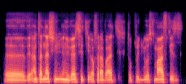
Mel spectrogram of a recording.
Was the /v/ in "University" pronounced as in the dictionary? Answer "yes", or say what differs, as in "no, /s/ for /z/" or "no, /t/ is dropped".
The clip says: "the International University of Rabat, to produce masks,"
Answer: yes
